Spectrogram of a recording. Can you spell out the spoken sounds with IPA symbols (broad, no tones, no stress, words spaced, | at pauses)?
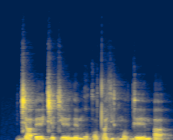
d͡ʑaʔeːd͡ʑɜt͡ɕeː lemʁʷɨɡ ɔtazʲaɡ mɔlɡeːm ʔa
